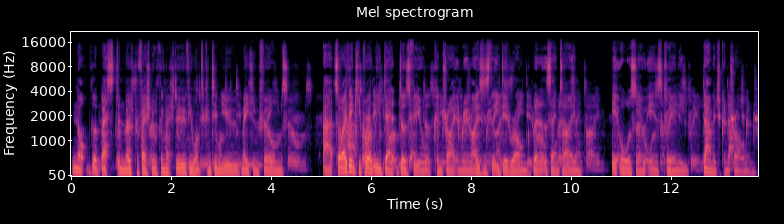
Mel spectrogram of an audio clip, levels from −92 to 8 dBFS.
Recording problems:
echo of what is said; strong; throughout; 480 ms later, 10 dB below the speech

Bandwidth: 16.5 kHz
